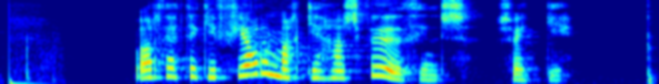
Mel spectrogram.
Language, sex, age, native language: Icelandic, female, 40-49, Icelandic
